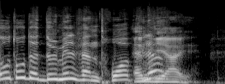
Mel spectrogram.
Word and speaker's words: Ndi: Puis là, Ndi NDI, c'est comme ça qu'on les prononce.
